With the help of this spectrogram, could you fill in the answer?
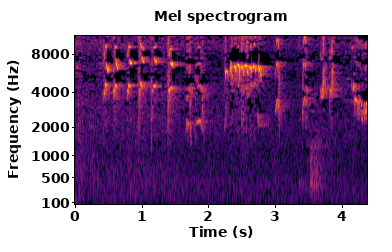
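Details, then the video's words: Orange-bellied Leafbird, known locally as cucak cungkok, in full gacor song: quick high chips and whistles, a fast buzzy run of repeated notes mid-phrase, then downward slurs and scratchy trills. "Cucak Cungkok Super gacor"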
